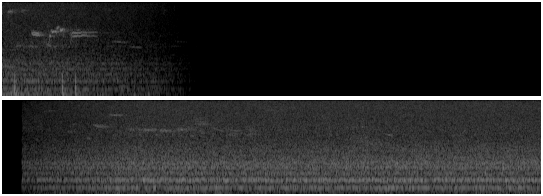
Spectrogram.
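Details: Treatment-free honey bees swarming in a garden in May. A brief buzz opens, a few seconds of silence follow, then a dense, continuous humming drone with steady low tones rises and holds to the end.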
